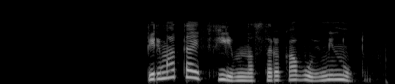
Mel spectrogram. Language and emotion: Russian, positive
